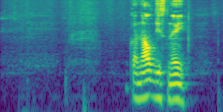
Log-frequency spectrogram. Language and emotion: Russian, neutral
